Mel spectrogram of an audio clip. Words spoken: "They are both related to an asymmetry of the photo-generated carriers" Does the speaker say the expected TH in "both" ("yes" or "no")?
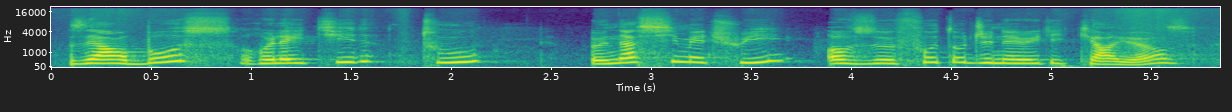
no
